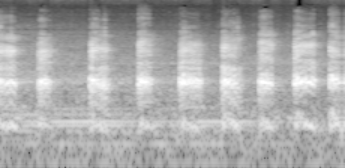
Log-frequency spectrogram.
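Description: A crow caws repeatedly in a steady rhythm, about eight harsh, raspy calls in under three seconds, each short and loud with brief pauses between, and no voices.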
